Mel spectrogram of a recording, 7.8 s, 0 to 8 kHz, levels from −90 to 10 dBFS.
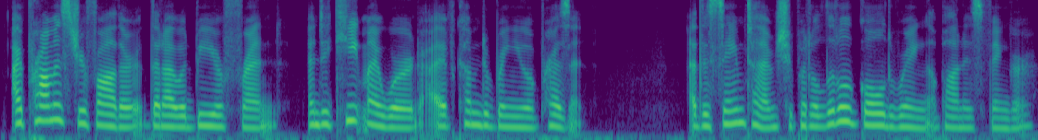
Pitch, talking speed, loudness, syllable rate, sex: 210 Hz, 275 wpm, -20 LUFS, 6.5 syllables/s, female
